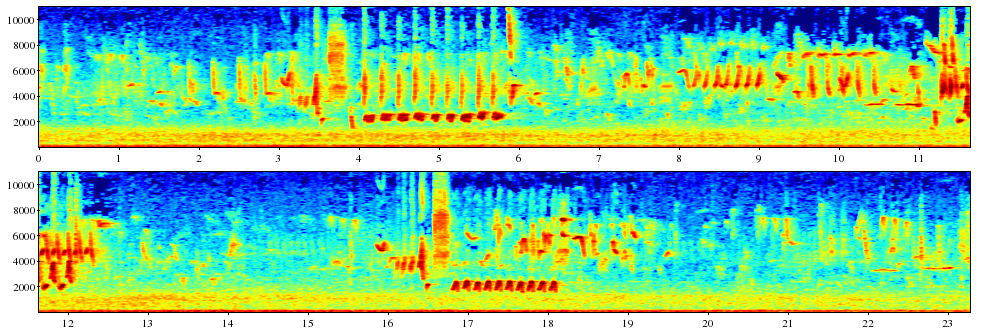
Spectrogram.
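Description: Common nightingale singing: separate phrases with pauses between them, several a fast run of repeated notes, with the loudest phrase about halfway through.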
